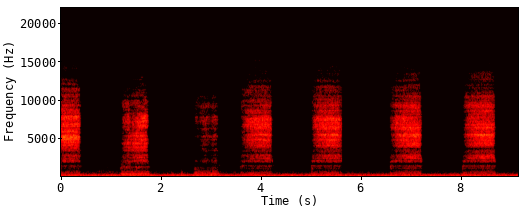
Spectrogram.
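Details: Barn owl nestlings, three in the nest, at a mouse delivery: seven harsh, snoring hiss bursts at uneven intervals, each under a second, over a steady hum.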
